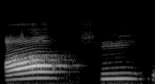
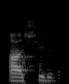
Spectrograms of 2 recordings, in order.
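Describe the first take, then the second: First: "आशीर्वाद" stretched out slowly, र before व; slow model pronunciation. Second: Said in the usual way. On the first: Shown as a demonstration. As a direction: draw out "आशीर्वाद" for the class. ("आशीर्वाद" धीमा, साफ़ उच्चारण) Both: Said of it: "अब ये, इसको देखो".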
